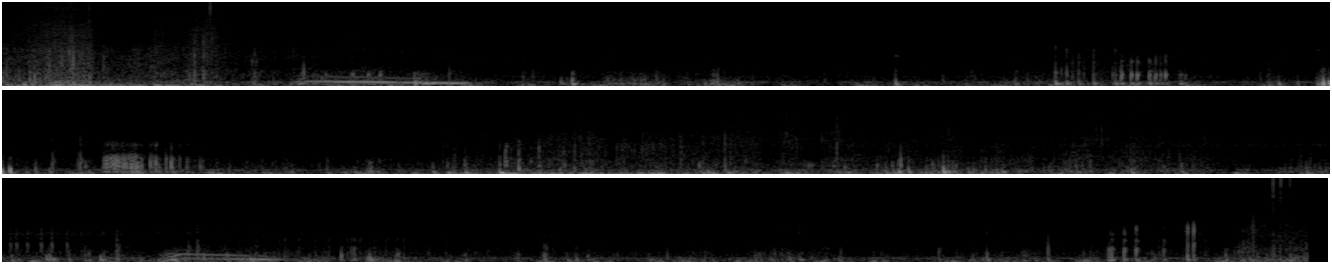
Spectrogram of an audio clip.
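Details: Long, deep stomach growls: low gurgling and rumbling with some squeaky rising tones; ordinary bowel sounds (borborygmi).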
